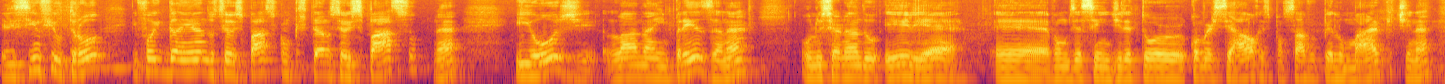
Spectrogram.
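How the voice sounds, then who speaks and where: Lively in intonation and very even in loudness, a man speaks at a medium pitch and a fairly slow pace. Noticeable background noise and audible room echo are present. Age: 60s. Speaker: insurance company founder. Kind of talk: podcast interview. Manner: animated.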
